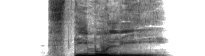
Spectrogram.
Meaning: plural of Stimulus
- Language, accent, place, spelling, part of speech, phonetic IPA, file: German, Germany, Berlin, Stimuli, noun, [ˈstiːmuli], De-Stimuli.ogg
